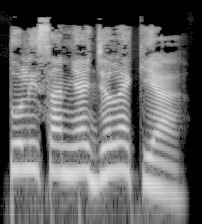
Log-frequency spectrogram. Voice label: indonesian phrases

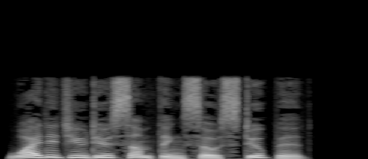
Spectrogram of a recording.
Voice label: english

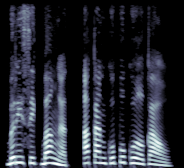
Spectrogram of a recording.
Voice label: indonesian phrases

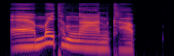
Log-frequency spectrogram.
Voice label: Thai, basic thai phrases

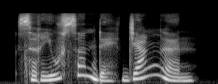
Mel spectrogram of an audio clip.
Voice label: indonesian phrases

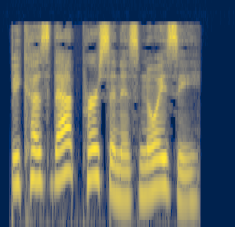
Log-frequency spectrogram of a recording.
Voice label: english

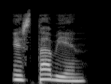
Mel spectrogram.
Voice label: spanish, spanish phrases

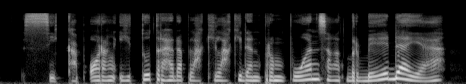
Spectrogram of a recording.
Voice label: indonesian phrases

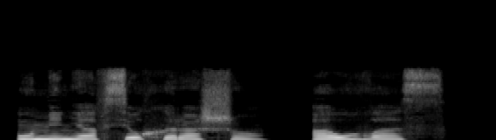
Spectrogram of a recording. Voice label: russian phrases; 100 must know russian phrases for everyday conversation

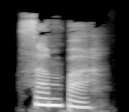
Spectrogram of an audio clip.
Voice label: indonesia, negative phrases

